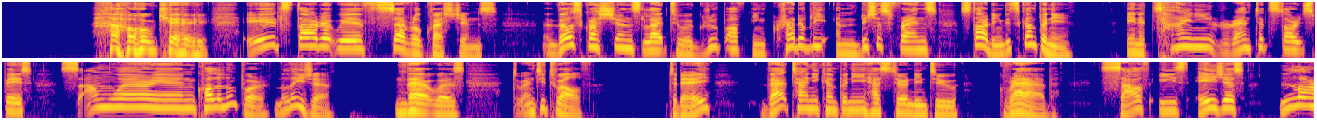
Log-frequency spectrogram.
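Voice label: Malay English, male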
